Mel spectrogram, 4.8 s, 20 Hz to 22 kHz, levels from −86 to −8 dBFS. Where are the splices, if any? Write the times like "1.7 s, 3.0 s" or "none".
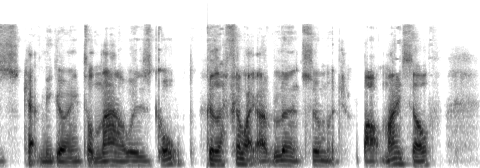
1.9 s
